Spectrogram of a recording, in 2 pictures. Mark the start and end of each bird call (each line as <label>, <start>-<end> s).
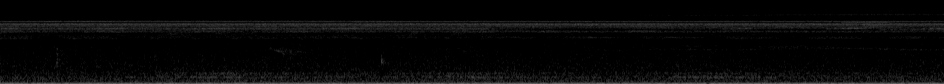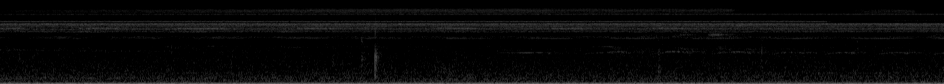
Buff-throated Woodcreeper (Xiphorhynchus guttatus), 2.5-3.1 s
Rufous-fronted Antthrush (Formicarius rufifrons), 6.3-11.0 s
Fasciated Antshrike (Cymbilaimus lineatus), 14.2-18.7 s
